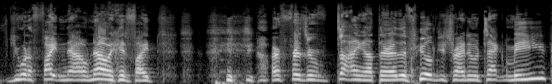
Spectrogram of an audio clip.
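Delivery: high, loud angry scream. Retold or imitated. Knight screaming at his friend mid-battle. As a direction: scream at him, almost laughing. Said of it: "I'm just screaming at him".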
